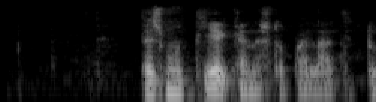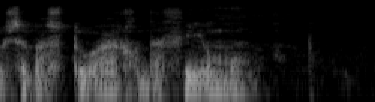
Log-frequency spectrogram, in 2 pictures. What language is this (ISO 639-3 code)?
ell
